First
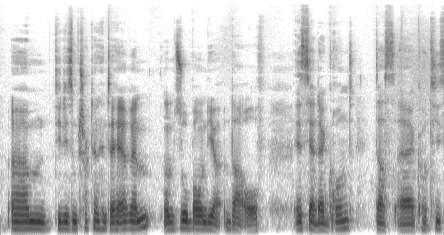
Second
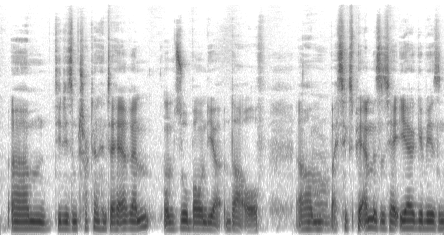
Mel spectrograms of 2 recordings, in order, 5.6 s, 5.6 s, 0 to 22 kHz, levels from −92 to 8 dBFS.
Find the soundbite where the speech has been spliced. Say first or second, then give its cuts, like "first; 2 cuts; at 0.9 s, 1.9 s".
first; 1 cut; at 3.7 s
